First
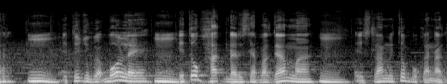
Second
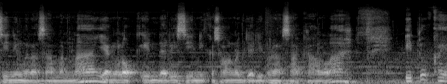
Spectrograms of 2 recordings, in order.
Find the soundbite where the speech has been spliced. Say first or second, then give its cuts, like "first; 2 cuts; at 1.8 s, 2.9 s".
first; 1 cut; at 3.6 s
